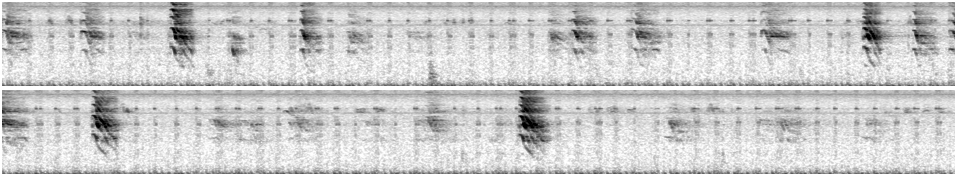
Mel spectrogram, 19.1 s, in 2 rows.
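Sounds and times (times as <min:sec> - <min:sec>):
harsh bird calls: 0:01.7 - 0:03.7, 0:08.6 - 0:09.8, 0:10.4 - 0:10.8, 0:13.7 - 0:15.1.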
